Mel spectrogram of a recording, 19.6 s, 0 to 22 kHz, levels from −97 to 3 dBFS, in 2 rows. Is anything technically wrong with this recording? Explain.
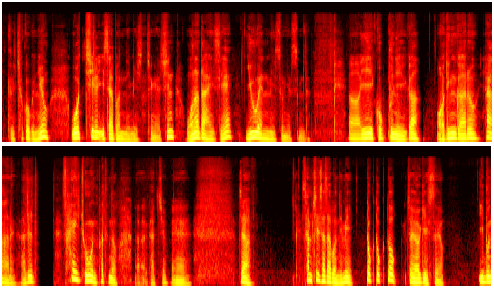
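Yes, the speech has three kinds of network playback fault, all after the first seven seconds of the clip.

From 7.47 to 10.47 s there are repeated stalls (stutter). Packets kept arriving late, so the jitter buffer ran dry about fifty times, and the receiver stretched the last sound to bridge each wait. The gaps last up to 77 ms and fill roughly a fifth of that span, so the speech drags and stutters, though nothing is lost.

From 10.47 to 10.85 s comes a call audio freeze. The likely cause is packets held up in transit, leaving the buffer empty. The last sound is carried on briefly and then fades into about 290 ms of silence. Playback then resumes where it stopped, about 0.36 s later than before.

From 14.46 to 18.71 s there is a jitter buffer speed-up. Having built up extra audio after the delays, the receiver trimmed many short pitch-period slices to catch up, about half a second in total. 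The speech runs at 111% speed with unchanged pitch and sounds hurried.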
